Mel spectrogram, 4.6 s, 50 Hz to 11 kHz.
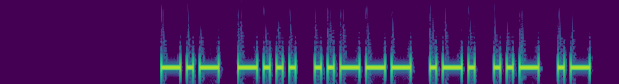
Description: Morse code, heard as a keyed tone, about 25 wpm, 690 Hz. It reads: KB2RUA
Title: USA Call Signs - 6 Characters - 3x Character Spacing - 25wpm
